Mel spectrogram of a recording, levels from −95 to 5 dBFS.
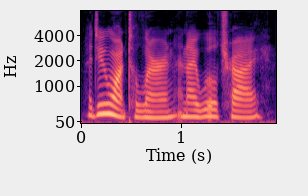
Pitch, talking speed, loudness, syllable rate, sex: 185 Hz, 275 wpm, -15 LUFS, 5.0 syllables/s, female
